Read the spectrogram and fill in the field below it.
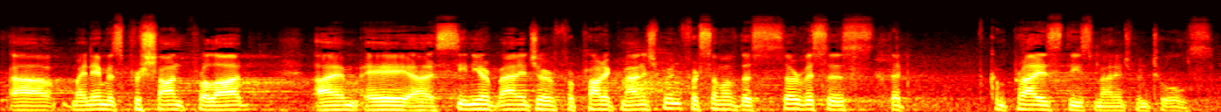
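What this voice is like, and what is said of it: Raspy hoarse voice. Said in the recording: “I apologize for the raspy voice.”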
